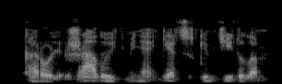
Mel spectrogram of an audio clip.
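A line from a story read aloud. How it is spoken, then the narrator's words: Mysterious whisper in ear. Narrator (Russian): таинственно прошептал, наклонившись к уху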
